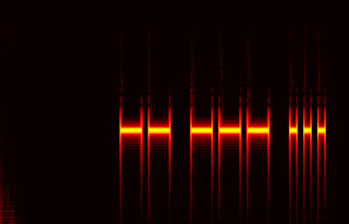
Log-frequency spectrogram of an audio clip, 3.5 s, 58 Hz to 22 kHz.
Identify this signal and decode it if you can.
Morse code, heard as a keyed tone, about 17 wpm, 700 Hz. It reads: MOS
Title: USA Call Sign Postfixes - 3 Letters 17wpm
